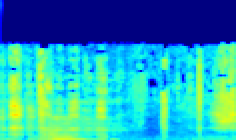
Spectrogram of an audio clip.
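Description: A short, held vocal moan, starting about half a second in and falling slightly in pitch as it ends.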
